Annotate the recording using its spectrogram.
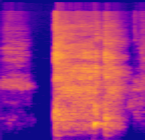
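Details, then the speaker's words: Child with a persistent, horrible cough, tested negative for 'fungalitis' (as transcribed): one harsh, forceful cough in two quick bursts after brief quiet. "yeah as you can hear um miss layla still has a horrible cough but we tested her for fungalitis and it was negative"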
